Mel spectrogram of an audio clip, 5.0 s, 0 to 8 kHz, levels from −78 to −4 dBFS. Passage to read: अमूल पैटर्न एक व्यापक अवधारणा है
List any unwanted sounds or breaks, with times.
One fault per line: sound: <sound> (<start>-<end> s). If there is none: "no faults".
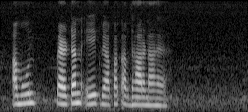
no faults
